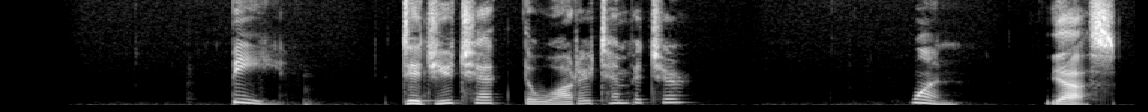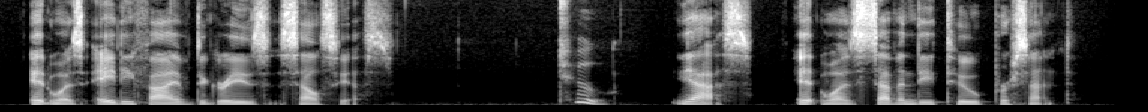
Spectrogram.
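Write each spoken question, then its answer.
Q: Did you check the water temperature?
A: 1: Yes, it was 85 degrees Celsius.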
